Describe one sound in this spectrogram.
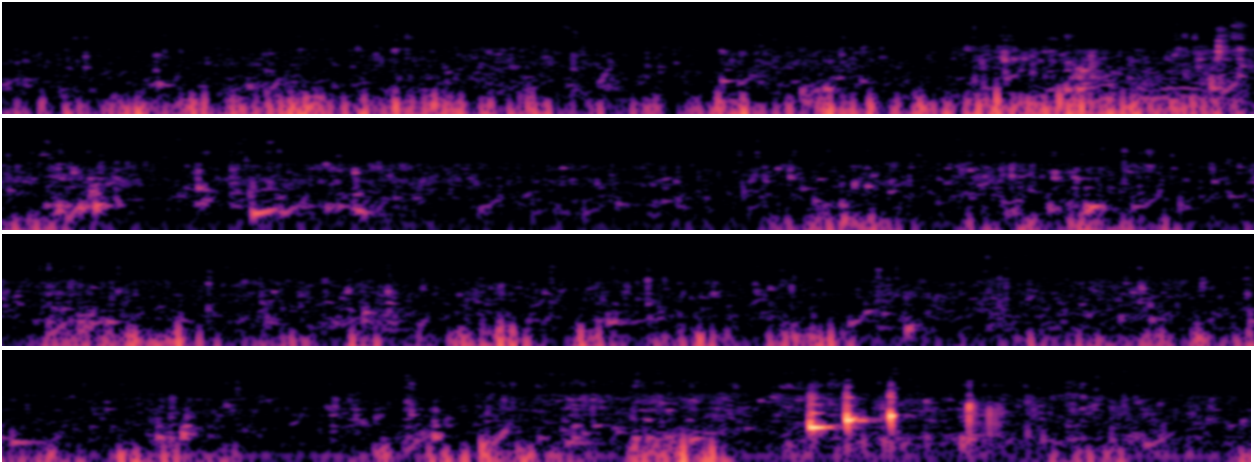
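Small waves lap and splash on open water.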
